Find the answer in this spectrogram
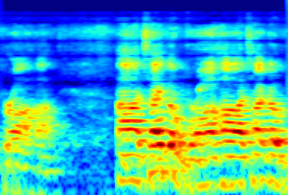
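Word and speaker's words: Brahe: bra depending on how you pronounce it I pronounce it brave but apparently it's Braha uh type of Raja Taco bread whatever his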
